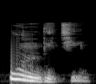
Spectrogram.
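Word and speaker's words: undici: ওকে, আপনারা সবাই দেখতে পাচ্ছেন যে 11-র ক্ষেত্রে ইতালিয়ান উচ্চারণটা হচ্ছে উনদিচি। এখন পাশে আমি ব্র্যাকেটের মধ্যে মেনশন করে দিয়েছি, এখানে দেখুন উনো ছিল, উনোর ওটা বাদ হয়ে গেছে, এবং দিয়েচির ক্ষেত্রে মাঝের ইটা বাদ হয়ে গেছে।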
